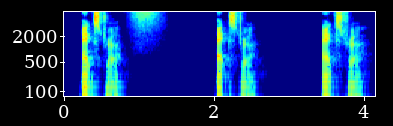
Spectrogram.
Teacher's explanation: the schwa sound at the end and this shows you that the schwah doesn't actually have to be at the start of a word can be at the start, the middle, the end, anywhere as long as there is a vowel there.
